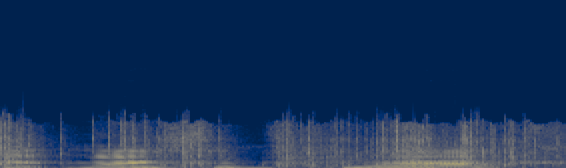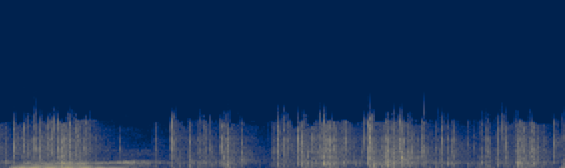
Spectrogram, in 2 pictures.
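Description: Plastic wrap crinkles and rustles under hands.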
